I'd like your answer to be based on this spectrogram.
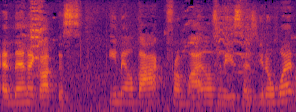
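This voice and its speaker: In a room with audible echo and noticeable background noise, a woman with a Canadian accent speaks at a fairly high pitch with fairly even intonation. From northwestern Ontario, Canada. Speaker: conference speaker, university graduate. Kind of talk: conference talk with storytelling. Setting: conference stage with audience. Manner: casual, with many filler words.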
